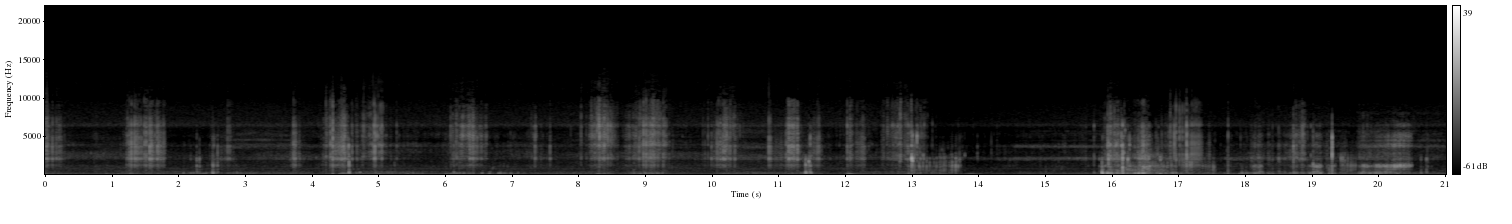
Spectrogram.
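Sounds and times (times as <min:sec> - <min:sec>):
regulator breath hissing: 0:00.0 - 0:13.0, 0:14.4 - 0:21.0
exhaled bubbles crackling: 0:06.0 - 0:14.6, 0:15.2 - 0:20.9.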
